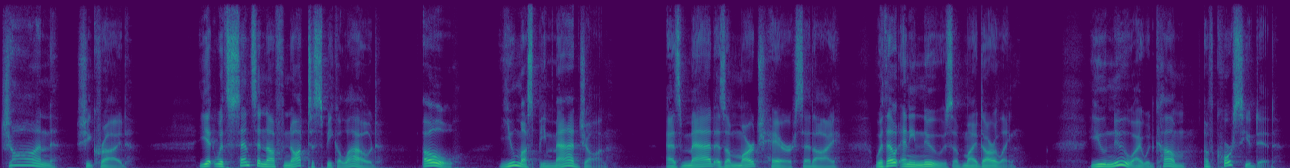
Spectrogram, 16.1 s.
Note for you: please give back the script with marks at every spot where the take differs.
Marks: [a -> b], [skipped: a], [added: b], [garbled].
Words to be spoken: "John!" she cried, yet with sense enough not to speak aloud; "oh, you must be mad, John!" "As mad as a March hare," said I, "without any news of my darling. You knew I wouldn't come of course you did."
"John!" she cried, yet with sense enough not to speak aloud; "oh, you must be mad, John!" "As mad as a March hare," said I, "without any news of my darling. You knew I [wouldn't -> would] come of course you did."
